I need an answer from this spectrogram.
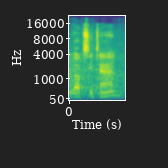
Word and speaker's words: L'Occitane: l'occitane oh is that how you say it l'occitane yes so make sure you know whenever i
